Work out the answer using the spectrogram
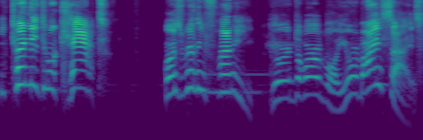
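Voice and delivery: very high, squeaky, tiny little fairy dragon voice. Voicing Glitterwing, a little fairy dragon, answering a question in the game, Glitterwing fairy dragon voice. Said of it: "there is a little fairy dragon".

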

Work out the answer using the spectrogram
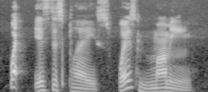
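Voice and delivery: put-on sing-song valley girl voice. In an acted scene, speaker voices a character with a typical valley girl voice. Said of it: "I'm getting the typical valley girl voice".

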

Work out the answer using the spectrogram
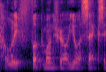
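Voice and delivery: ordinary talk, nothing marked

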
